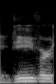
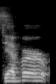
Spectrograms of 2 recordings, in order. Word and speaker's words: Dever: Dever rhymes with never, and she never should have said what she said when she went to the FBI on August 9th of 2023.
